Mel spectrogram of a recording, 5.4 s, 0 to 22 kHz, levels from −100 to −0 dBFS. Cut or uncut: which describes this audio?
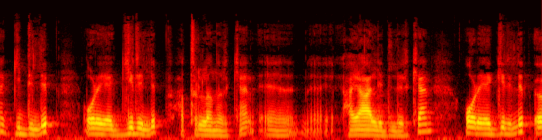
uncut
